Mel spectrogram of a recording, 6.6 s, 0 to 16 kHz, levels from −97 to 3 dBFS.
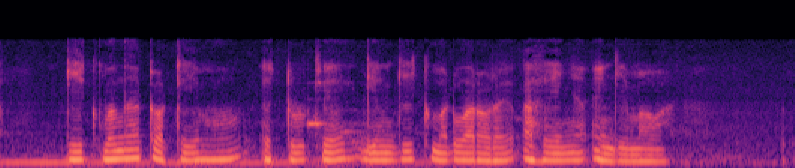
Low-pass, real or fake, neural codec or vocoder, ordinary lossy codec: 7.2 kHz; fake; codec, 16 kHz, 2 kbps, FunCodec, trained on Chinese and English, 25 frames a second; none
